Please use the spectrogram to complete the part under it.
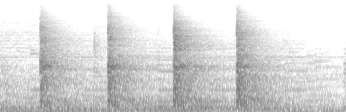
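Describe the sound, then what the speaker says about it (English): A hammer strikes a metal clip while a ceiling is being levelled: four sharp, evenly spaced taps in quick succession, close and clear with no voices. "I'm gonna get my hammer, I'm gonna hit that little bit"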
